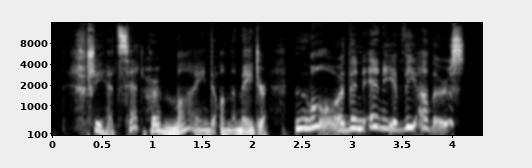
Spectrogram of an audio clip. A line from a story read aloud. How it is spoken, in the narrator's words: she sobbed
